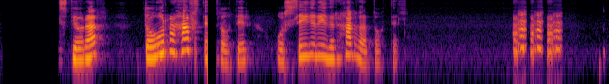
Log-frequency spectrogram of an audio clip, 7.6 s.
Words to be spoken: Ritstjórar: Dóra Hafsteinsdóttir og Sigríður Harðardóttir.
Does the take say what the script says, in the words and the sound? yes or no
no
